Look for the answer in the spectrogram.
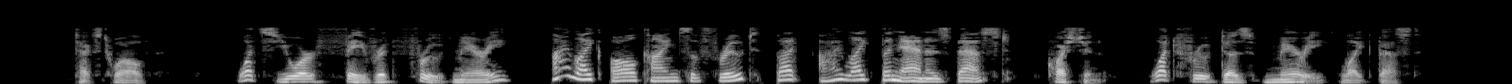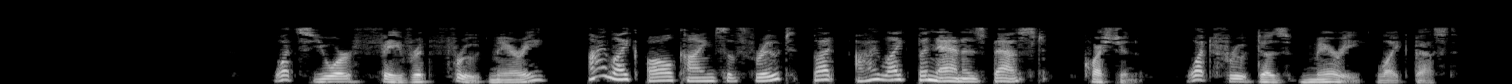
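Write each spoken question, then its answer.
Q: What fruit does Mary like best?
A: Bananas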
